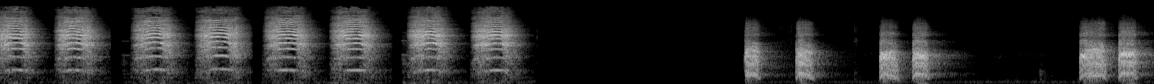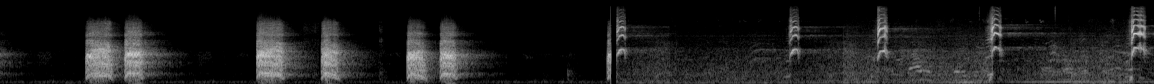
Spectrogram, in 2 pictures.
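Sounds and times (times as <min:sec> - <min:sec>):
low steady background noise: 0:07.3 - 0:23.0
crow cawing: 0:07.4 - 0:11.8, 0:12.4 - 0:13.3, 0:14.1 - 0:17.1, 0:19.0 - 0:20.7.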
